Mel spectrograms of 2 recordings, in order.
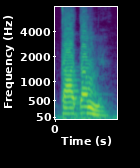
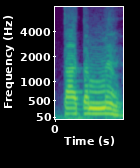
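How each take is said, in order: Both takes have the same delivery.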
